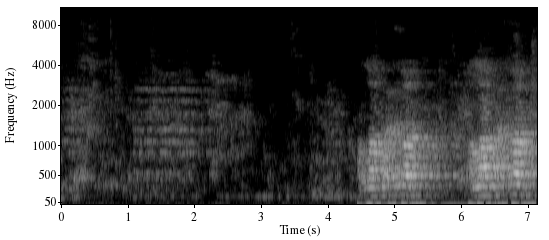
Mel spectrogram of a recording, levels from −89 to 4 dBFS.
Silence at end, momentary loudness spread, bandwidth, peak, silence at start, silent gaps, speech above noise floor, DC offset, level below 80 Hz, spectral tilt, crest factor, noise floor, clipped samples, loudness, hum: 0 s; 26 LU; 8.4 kHz; -14 dBFS; 0.1 s; none; 38 dB; under 0.1%; -68 dBFS; -6.5 dB/octave; 20 dB; -67 dBFS; under 0.1%; -31 LUFS; none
